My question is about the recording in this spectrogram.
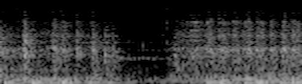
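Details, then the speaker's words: Yamaha Vixion after repairing the fuel pump, which let petrol flow nonstop and caused bogging and sputtering on throttle: the engine catches quickly and settles into a steady, even beat with no sputter, revs cleanly; normal start. "nah teman-teman motornya sudah langsung jos ya bisa langsung di blayer-bayer bisa langsung digas tuh"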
